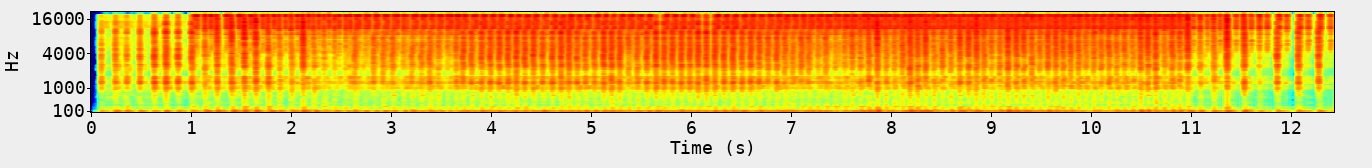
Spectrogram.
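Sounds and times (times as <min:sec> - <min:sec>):
bench grinder rattling: 0:00.0 - 0:12.4.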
